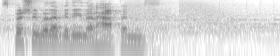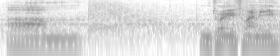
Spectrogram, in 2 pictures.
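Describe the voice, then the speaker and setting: Over background music, a livestream host talks casually with his viewers, drifting from point to point and pausing in fits and starts. His voice is medium-pitched and fairly bright, with fairly even intonation and a moderate pace. He's on a new close microphone with no webcam.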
